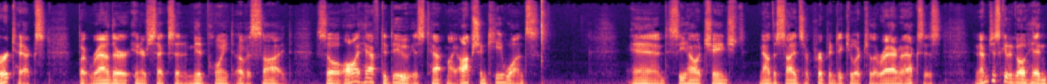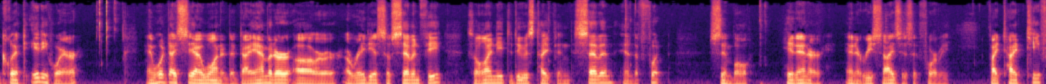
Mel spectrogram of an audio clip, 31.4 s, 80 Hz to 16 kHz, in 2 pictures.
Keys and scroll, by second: 23.9 7, 25.0 ', 27.1 Return.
